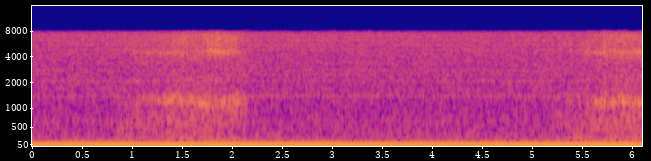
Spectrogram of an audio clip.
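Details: Sleeping man snoring at bedtime: continuous low, rough rumbling with periodic louder, noisy swells.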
